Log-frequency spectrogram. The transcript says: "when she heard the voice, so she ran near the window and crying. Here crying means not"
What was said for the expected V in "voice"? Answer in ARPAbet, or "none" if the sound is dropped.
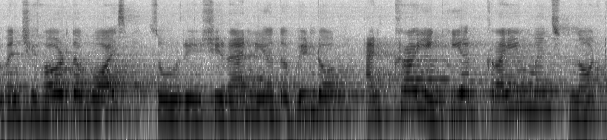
V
